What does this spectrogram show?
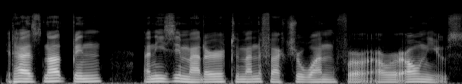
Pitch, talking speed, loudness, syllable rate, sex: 120 Hz, 180 wpm, -20 LUFS, 5.4 syllables/s, male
